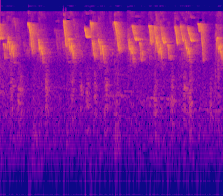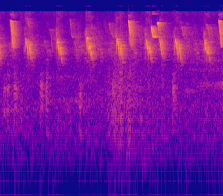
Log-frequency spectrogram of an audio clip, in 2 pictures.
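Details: Dawn song of a saffron finch: a long, busy series of piercing high chirps, each sliding downward, repeated almost twice a second in uneven clusters with little else audible.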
